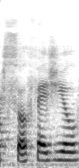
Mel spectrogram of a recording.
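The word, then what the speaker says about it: solfeggio: a lot of people are familiar with are solfegio frequencies um and it's spelled s-o-l-f-e-g-g-i-o and i listen to different frequencies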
